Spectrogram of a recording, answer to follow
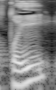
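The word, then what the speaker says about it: طِ: ہے طا اور ضا۔ اب ان کے نیچے اگر زیر آ جائے تو اس کا تلفظ ہوگا طی، اور زوئیں کے نیچے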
